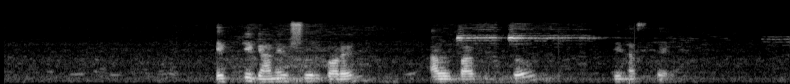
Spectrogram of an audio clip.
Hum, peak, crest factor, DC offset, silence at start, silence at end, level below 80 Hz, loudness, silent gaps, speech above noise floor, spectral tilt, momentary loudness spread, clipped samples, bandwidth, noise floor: none; -2 dBFS; 18 dB; under 0.1%; 2.15 s; 1.15 s; -60 dBFS; -16 LUFS; none; 37 dB; -3.5 dB/octave; 18 LU; under 0.1%; 7.8 kHz; -53 dBFS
